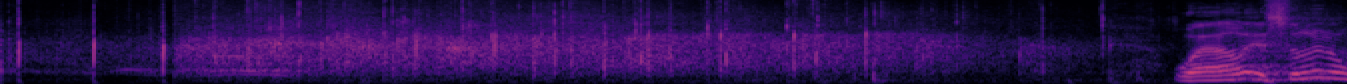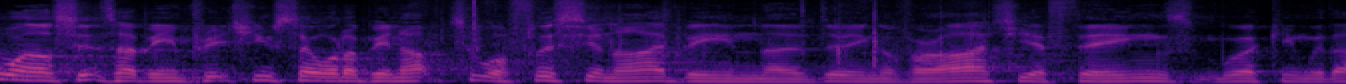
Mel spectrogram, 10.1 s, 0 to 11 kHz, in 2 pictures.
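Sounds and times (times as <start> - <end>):
crowd cheering: 0.0 - 3.9
audience applause: 0.0 - 4.1
speech: 4.4 - 10.0.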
